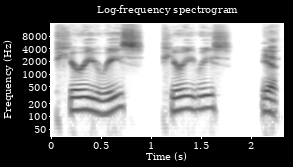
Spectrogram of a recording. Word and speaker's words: Piri Reis: never heard of the is is is it pronounced Pur Reese Pur Reese yeah Pur Reese it's pi r i r i r e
